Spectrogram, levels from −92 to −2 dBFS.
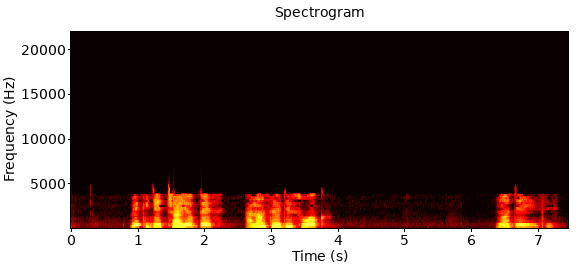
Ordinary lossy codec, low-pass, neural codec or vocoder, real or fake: AAC, 16 kbps; 7.2 kHz; none; real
